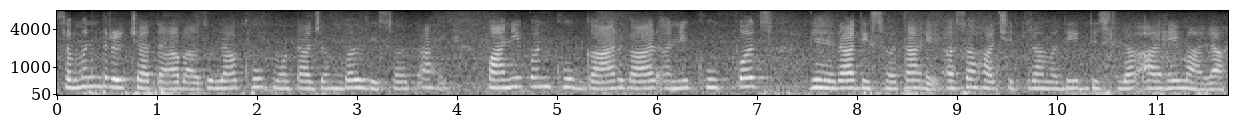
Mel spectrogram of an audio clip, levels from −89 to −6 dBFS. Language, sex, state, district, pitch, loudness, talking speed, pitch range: Marathi, female, Maharashtra, Pune, 260 Hz, -20 LUFS, 130 wpm, 245-280 Hz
